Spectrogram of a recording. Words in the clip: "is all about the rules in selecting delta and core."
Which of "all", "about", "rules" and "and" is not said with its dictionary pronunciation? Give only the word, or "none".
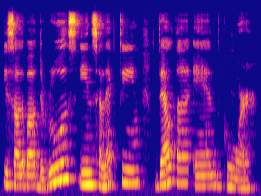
rules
